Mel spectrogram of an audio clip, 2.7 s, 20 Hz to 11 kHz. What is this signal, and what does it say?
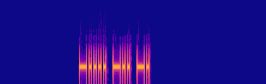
Morse code, heard as a keyed tone, about 50 wpm, 700 Hz. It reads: 6DN
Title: All Cut Numbers - 3-Digit 50wpm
